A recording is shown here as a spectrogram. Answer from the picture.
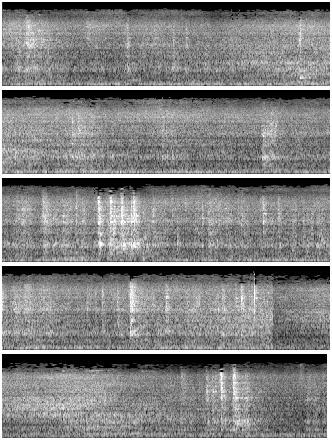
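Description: Hydraulic excavators demolishing a building: their diesel engines run steadily while rubble and timber clatter and scrape under the buckets, with several sharp crashes, the loudest about halfway through.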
